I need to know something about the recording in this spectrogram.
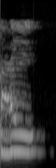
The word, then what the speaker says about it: loup: Je ne la prononce pas. D'accord? Même chose pour loup.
